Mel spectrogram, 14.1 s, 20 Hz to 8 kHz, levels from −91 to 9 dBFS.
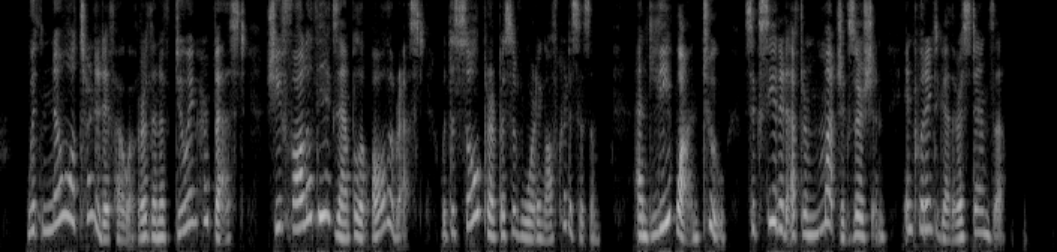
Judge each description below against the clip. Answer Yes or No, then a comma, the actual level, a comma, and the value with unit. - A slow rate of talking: No, average, 165 wpm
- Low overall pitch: No, very high, 255 Hz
